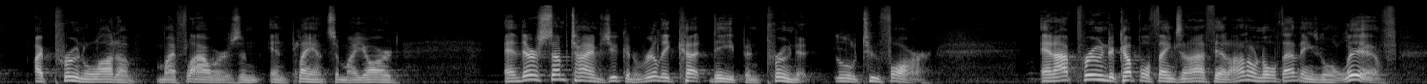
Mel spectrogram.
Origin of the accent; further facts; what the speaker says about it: Atlanta, Georgia, United States; now in Weaverville, United States; moved to Weaverville, North Carolina, where the cows live out there in the pasture. And, you know, I came from Atlanta, so, you know, having cows in the backyard was kind of funny to me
